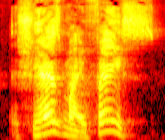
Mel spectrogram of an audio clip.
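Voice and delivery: a hint of a proud child; child Joy. A narrator's reading. Joy showing off her flag, lightly voiced child.

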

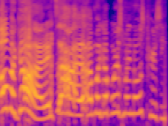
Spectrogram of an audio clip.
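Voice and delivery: high, loud mock panic; panicked. Retelling a panicked search for a lost nose piercing. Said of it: "'cause I was like".

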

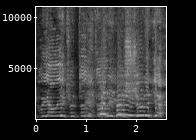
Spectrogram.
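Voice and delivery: high, loud, fast laughing words; laughing hard. Real, not acted. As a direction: shout it through tears of laughter. Hosts in fits of laughter.

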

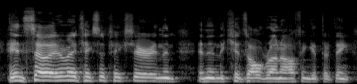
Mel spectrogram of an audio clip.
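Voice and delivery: normal talking voice

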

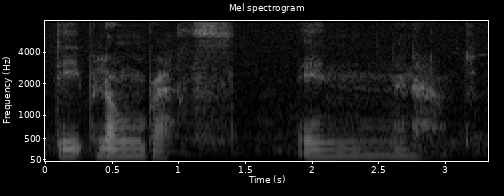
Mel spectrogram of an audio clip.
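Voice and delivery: slow soft breathing cues; slow down, guide breath; guided meditation. A narrator's reading.

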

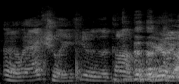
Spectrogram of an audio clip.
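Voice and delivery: soft, rushed know-it-all parody; fast, quiet teasing imitation; mocking mimicry. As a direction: parrot it back quickly in a put-on voice. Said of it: "people make fun of how, like, how m-, high my voice".

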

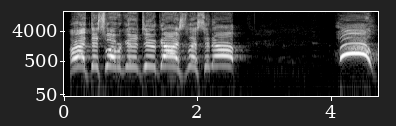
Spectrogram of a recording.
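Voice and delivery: high, loud, nervous hype; fake-pumped coach shouting to the team; nervous pep rally. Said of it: "First pep rally".

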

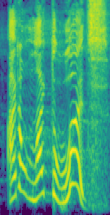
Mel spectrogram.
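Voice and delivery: high, slow pouty wife voice; a mock sulky wife, slow and high; imitating the disappointed wife. Wife complains in retold story.

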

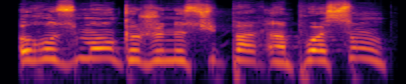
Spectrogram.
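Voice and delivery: high, quick little puppet voice; a relieved wooden boy talking to himself. A narrator's reading. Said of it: "se dit Pinocchio qui reprenait courage". (voix de pantin aiguë et rapide)

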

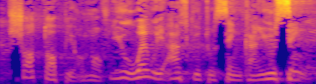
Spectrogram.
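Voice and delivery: ordinary delivery

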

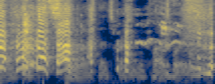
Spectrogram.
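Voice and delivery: high, loud laughing protest. Real, not acted. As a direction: talk through your own laughter. Joking about applause while laughing.

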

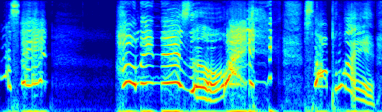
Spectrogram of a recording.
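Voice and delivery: very high, loud mock shriek; high shrieking laugh-cry of delight; shrieking exclamation. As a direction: squeal it in playful disbelief. Exclaiming to the Holy Spirit.

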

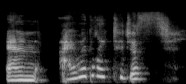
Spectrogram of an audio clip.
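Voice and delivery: usual speaking voice

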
